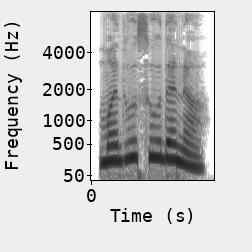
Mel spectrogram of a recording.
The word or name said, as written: ಮಧುಸೂದನ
